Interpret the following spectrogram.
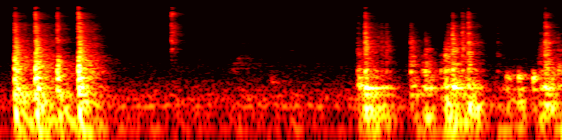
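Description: Metal tongs and cookware clattering. There is a quick run of sharp clicks and knocks at the start, a single click a little after a second in, and another cluster of knocks about three seconds in.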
